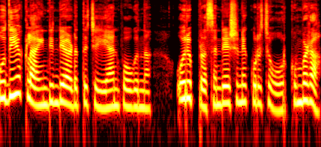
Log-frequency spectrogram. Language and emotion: Malayalam, fearful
